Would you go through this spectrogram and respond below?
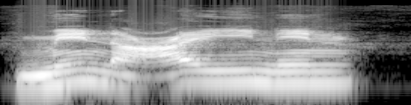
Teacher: तो अगर नून साकिन के बाद हुरूफ हलकी में से कोई आ जाए तो वहाँ पर इजहार होता है। नून की आवाज़ को जाहिर करके पढ़ते हैं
